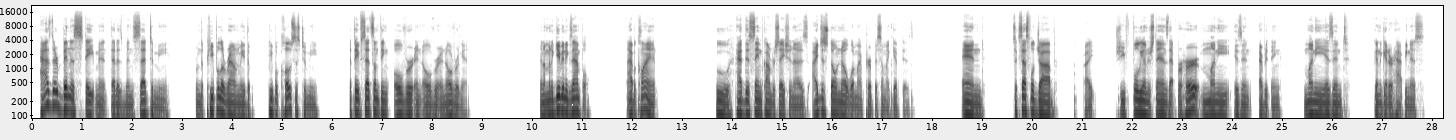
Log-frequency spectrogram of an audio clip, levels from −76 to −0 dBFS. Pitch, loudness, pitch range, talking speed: 95 Hz, -25 LUFS, 80-105 Hz, 170 wpm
